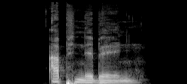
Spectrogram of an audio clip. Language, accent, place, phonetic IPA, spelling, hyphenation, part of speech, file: German, Germany, Berlin, [ˈapˌnɪbl̩n], abnibbeln, ab‧nib‧beln, verb, De-abnibbeln.ogg
- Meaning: alternative form of abnippeln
